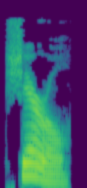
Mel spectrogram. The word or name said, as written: cheryll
